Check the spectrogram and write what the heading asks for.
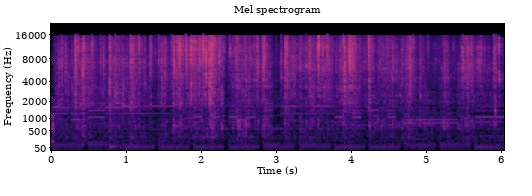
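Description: Plastic instant-noodle wrappers crinkling and rustling as the packs are torn open and the dry noodle blocks pulled out, over background music with a steady bass line.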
